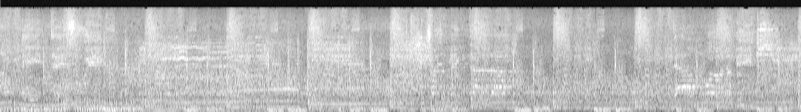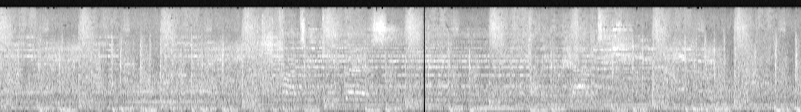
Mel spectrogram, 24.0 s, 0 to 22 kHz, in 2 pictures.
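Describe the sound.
A Corvette C8 sports car drives in a video game, with a sustained, humming engine drone that holds steady tones throughout and is layered with other game sounds.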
